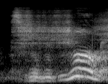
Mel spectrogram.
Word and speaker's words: Szurma: It's Sermon, I think, but it's an S-Z-U-R-M-A. So it's Sherman.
